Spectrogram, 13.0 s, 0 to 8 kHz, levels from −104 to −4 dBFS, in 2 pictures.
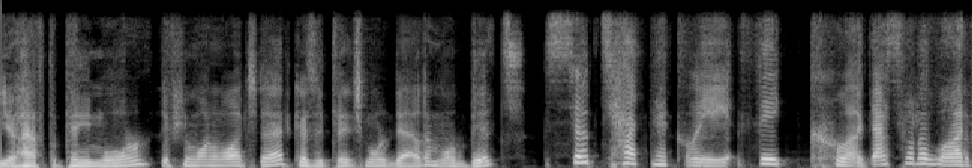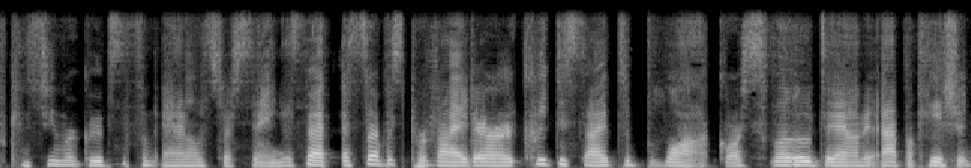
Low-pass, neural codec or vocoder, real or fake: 7.2 kHz; codec, 16 kHz in and 24 kHz out, 0.6 kbps, FireRedTTS-2 codec; fake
